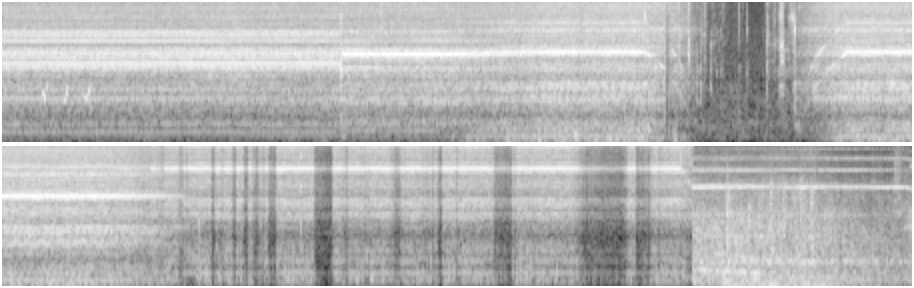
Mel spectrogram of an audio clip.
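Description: Metal lathe running while a carbide-insert tool turns a spinning metal part: steady machining noise with a high whine. It drops briefly to near quiet about seven seconds in, then resumes and turns choppy, starting and stopping, for several seconds.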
